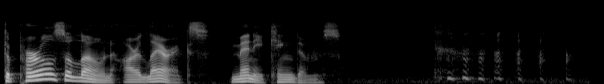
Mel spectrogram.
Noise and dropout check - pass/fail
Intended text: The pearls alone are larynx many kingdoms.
fail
